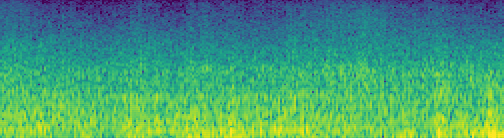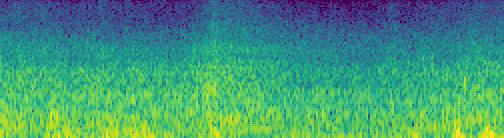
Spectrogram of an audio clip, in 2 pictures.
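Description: Wind rumbles across the microphone.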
